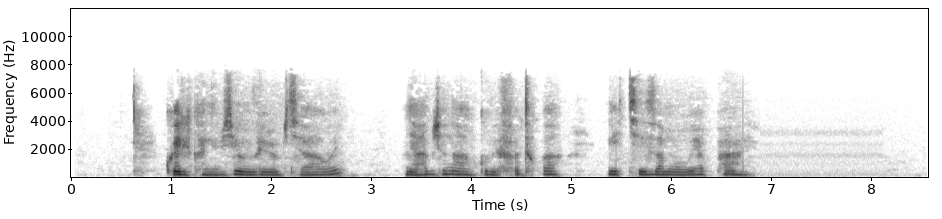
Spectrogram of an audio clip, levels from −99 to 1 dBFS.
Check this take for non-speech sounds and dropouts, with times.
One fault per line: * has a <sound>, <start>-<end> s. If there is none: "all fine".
all fine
